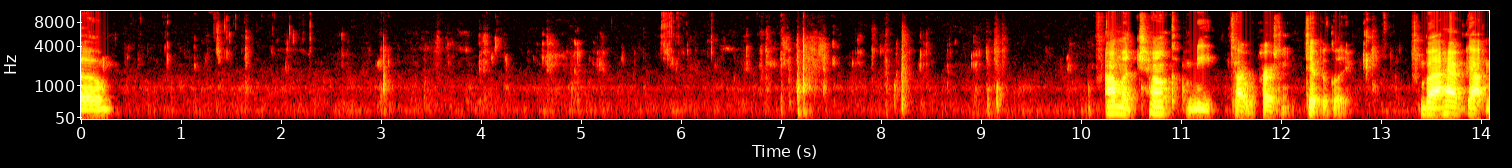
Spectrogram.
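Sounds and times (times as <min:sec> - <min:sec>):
chewing with wet mouth smacks: 0:00.4 - 0:10.2, 0:12.8 - 0:13.4.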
